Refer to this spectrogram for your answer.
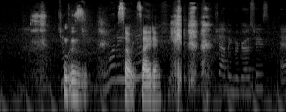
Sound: giggles

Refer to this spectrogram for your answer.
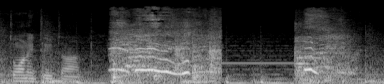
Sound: cries

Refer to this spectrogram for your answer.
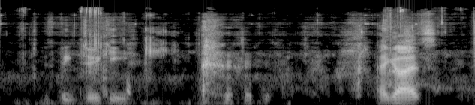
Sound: laughing

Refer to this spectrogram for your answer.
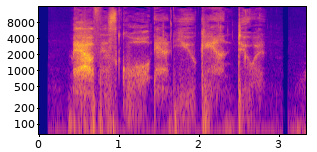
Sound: whispering

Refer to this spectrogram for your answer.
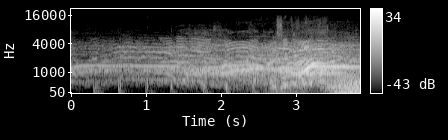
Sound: girls screaming

